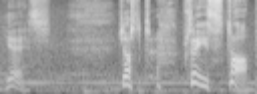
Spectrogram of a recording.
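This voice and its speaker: A man playing a desperate captive in an audio drama, pleading haltingly. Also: high voice, wildly swooping pitch, over music, exaggerated voice. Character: desperate, heavy-set male captive pleading.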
